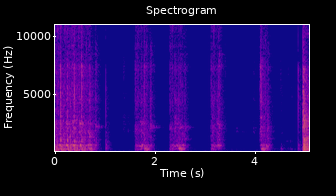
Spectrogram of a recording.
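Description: A sewing machine stitches a glasses case with PVC in repeated short bursts, about five separate runs of rapid clatter broken by brief pauses, close and fairly quiet.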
